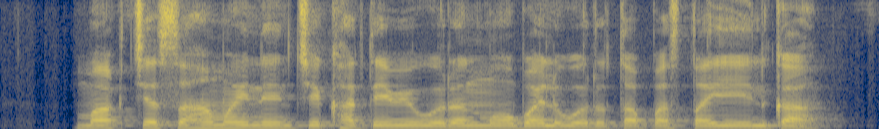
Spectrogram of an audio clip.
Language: Marathi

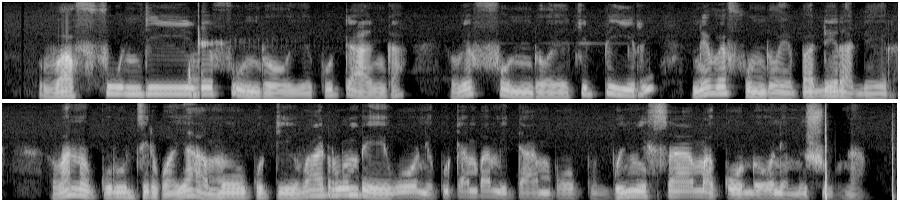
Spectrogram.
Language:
Ndau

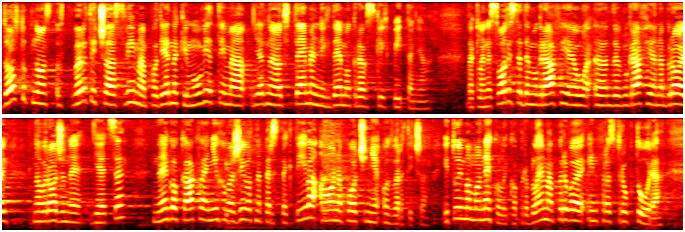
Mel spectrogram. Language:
Croatian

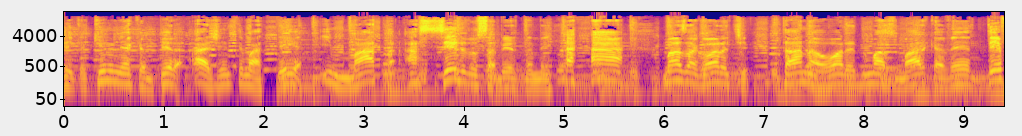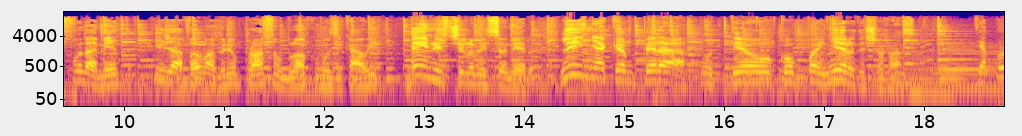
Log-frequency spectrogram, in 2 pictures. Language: Portuguese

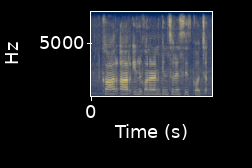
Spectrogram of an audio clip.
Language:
Telugu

